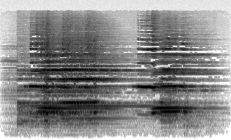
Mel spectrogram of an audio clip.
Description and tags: Using the tip of a drumstick to slide across a cymbal to create these sounds. Very strange and nasty inharmonics grow.
Beautiful.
